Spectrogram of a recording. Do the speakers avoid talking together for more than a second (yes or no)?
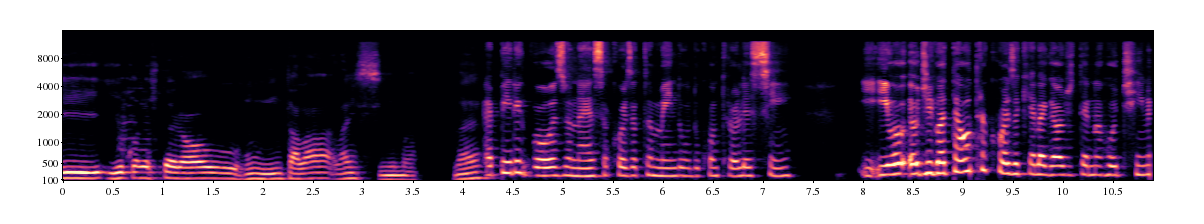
yes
